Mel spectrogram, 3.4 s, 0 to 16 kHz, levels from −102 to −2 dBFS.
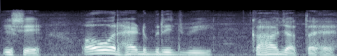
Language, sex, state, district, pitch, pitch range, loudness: Hindi, male, Himachal Pradesh, Shimla, 140 Hz, 115-145 Hz, -15 LUFS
